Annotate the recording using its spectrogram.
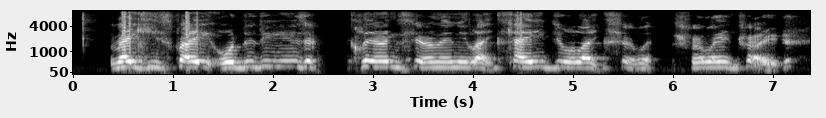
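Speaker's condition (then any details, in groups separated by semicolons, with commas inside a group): Cerebral palsy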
